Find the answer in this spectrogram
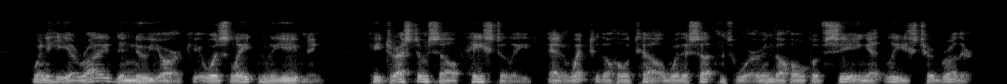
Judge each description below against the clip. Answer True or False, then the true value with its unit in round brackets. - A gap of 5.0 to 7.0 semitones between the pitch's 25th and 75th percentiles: False (2.8 semitones)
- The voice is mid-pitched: False (100 Hz)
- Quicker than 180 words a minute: True (200 wpm)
